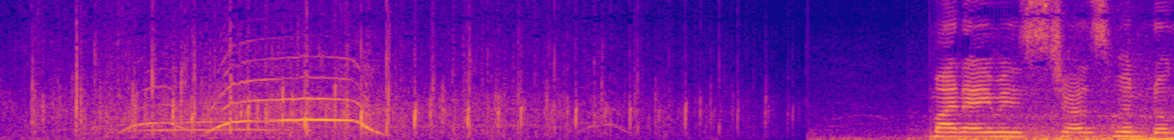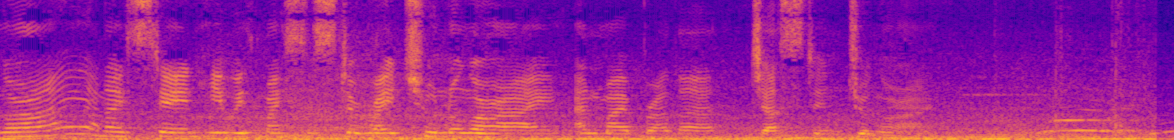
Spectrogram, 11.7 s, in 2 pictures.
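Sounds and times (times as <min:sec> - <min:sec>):
audience applause at a rally: 0:00.0 - 0:04.0
speech: 0:04.6 - 0:10.7.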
